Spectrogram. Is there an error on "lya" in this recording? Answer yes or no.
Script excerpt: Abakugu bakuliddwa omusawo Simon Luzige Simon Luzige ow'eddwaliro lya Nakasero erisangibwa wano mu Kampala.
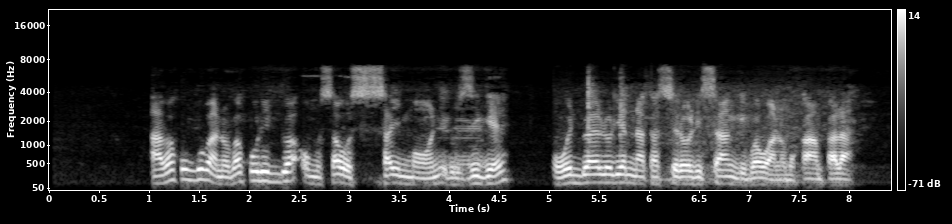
no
